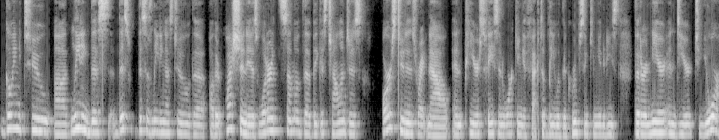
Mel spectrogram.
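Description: A woman co-host from Egypt speaks over a webcam in a somewhat low voice. She asks her questions haltingly, filling pauses with "uh" and "um" as she gathers her thoughts. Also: fairly even intonation, a little mellow. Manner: halting, many "uh" and "um" fillers. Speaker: podcast co-host. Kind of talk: interview questions over video call. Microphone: video call webcam.

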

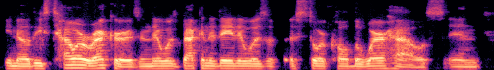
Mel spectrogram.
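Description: A man in his forties reminiscing in a measured, casual way as a guest on a video call from a room of collectibles. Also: lowish voice, steady tone, sharp tone. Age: 40s. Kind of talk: casual discussion.

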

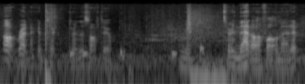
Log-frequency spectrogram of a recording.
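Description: A man chatting casually with friends while streaming an online shooter game, excitable and quick to shout. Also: medium pitch, very noisy. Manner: excitable, shouts and laughs during play. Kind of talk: casual gaming chat.

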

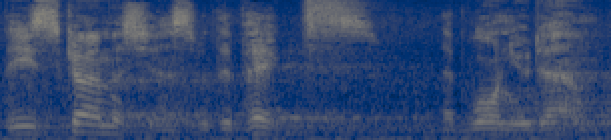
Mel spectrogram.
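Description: Guy doing a serious viking warrior for a game, blunt n measured, medium pitch, noisy ambience behind. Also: natural voice. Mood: concerned. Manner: grave, measured, frank. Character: stoic, blunt young male Viking warrior leader. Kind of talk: dramatic video game acting.

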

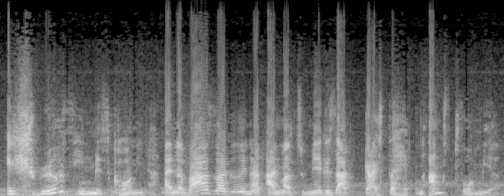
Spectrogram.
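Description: An actress playing a talkative, excitable maid with dramatic delivery in a 1950s German radio mystery. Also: female voice, deep voice, a little fast. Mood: eager, boastful. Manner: dramatic, eager storytelling. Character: talkative, excitable lady's maid, boastful yet easily frightened. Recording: noisy old 1950s radio recording.

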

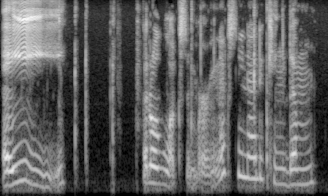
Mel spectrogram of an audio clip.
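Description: A woman's voice: on the high side, expressive, slow pace, a little mellow, slight background noise. A woman talking to herself in casual, rambling commentary as she draws a map on screen, with jokey asides. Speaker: map-making video creator. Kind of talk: casual commentary while drawing.

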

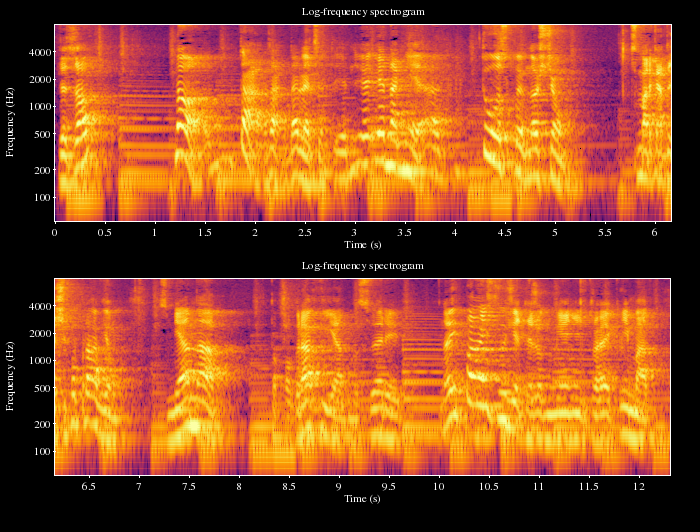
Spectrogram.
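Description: A man's voice: fairly high pitch, sing-song, unhurried. A man playing a pushy, fawning bureaucrat neighbour in a radio drama, talking in a wheedling way. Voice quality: chatty, wheedling. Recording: roomy echo with music behind.

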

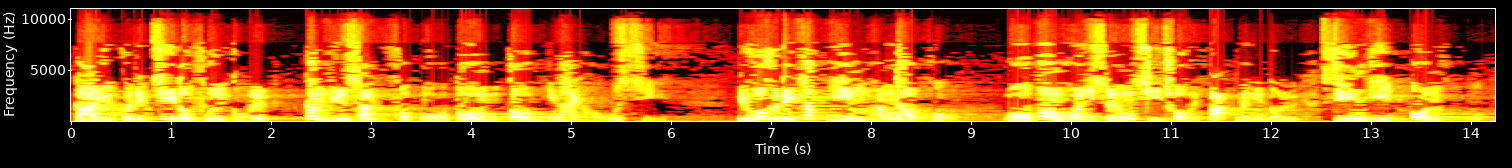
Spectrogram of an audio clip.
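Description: A man's voice: mid-range voice, huge pitch swings, slow, sharp tone, exaggerated voice. An actor playing a scheming court chancellor in a radio drama, formal and oratorical, drawing out his phrases. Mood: smoothly persuasive. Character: scheming, smooth-talking imperial chancellor urging appeasement. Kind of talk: Cantonese radio drama acting.

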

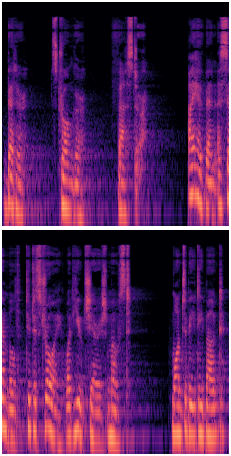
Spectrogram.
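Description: An actress voicing a cold, cruel robotic Medusa in a video game, with a deliberate, threatening delivery. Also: female voice, deep voice, darkish tone. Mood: cold menace. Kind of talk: scripted video game voice lines. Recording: long reverb tail.

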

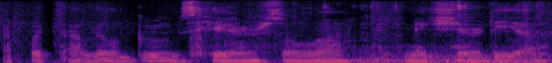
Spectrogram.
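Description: A middle-aged man giving a casual walkthrough of his home-built project, halting with many fillers and restarts. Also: low voice, fairly even intonation. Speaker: DIY builder. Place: home room with sim cockpit, indoors.

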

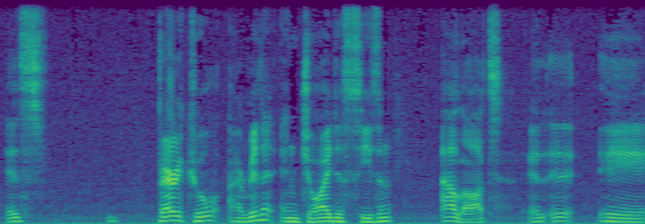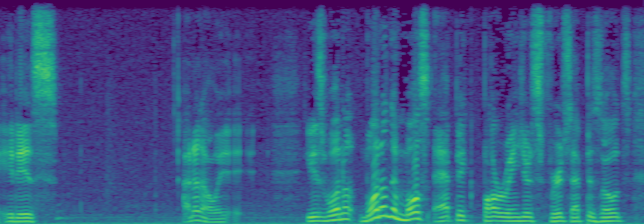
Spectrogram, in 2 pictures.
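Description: A Brazilian man with a Brazilian Portuguese accent, reviewing a show in a casual, excitable way, stumbling over repeated words and tagging sentences with "né?". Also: medium pitch, a little slow, long pauses.

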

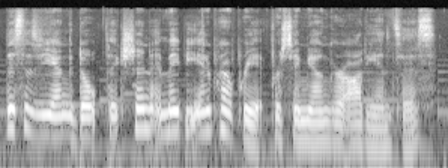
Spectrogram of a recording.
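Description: A woman reading a young adult storybook aloud as an expressive audiobook narrator. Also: lowish voice, fairly quick, soft background music. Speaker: audiobook reader.

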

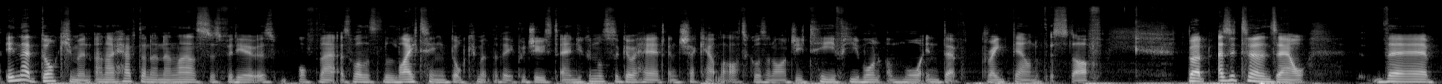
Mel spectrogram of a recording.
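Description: A man's voice: fairly low pitch, fairly quick, sharp tone, no echo. A man hosting a gaming tech news channel, explaining hardware in a rambling, self-correcting chat, a little congested from hay fever. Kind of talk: casual tech commentary over gameplay.

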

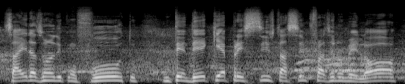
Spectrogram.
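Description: A man's voice: fairly high pitch, fairly even intonation, fairly quick. A man in his thirties from northeastern Brazil, a former athlete turned motivational speaker, answering an interview earnestly into a handheld mic in a school gym full of students. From Rio Grande do Norte, Brazil. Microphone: handheld reporter mic. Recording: loud crowd noise in a gym.

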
